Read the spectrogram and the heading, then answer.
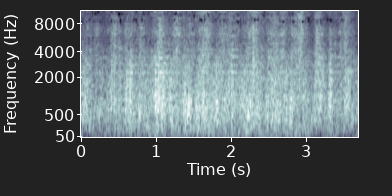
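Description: A locomotive rolls over rails where nails have been laid for it to flatten: a loud, steady, dense rumble and rattle that holds without pause for the whole stretch, with no voices.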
